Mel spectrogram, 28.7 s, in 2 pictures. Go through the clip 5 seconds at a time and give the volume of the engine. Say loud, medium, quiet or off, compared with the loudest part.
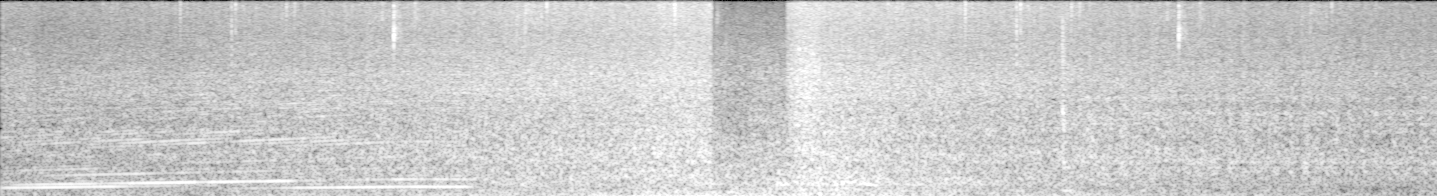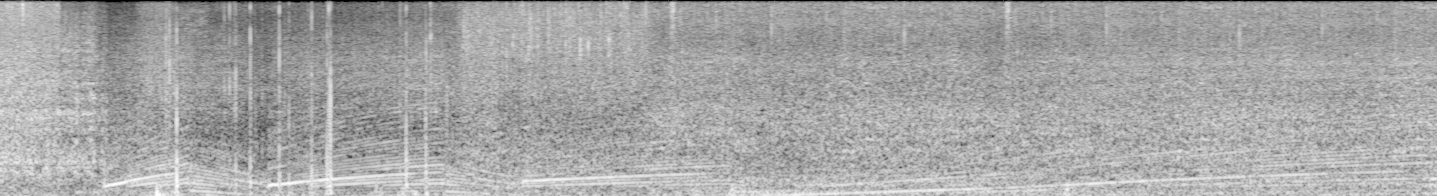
loud, loud, loud, medium, medium, medium.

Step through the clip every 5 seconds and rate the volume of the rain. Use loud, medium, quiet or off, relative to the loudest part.
medium, loud, medium, quiet, quiet, quiet.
